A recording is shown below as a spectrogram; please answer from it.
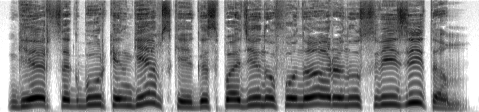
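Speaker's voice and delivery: solemn, proclaiming herald tone; grand entrance announcement. A narrator's reading. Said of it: "торжественно провозгласил он".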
